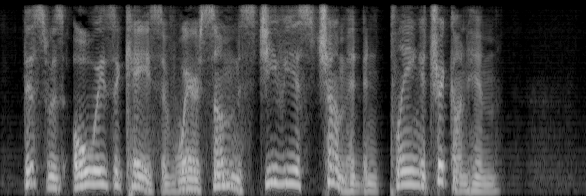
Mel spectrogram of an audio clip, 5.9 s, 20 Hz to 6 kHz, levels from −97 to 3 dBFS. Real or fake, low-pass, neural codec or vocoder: fake; 5.4 kHz; vocoder, 24 kHz, 100 mel bands, Vocos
